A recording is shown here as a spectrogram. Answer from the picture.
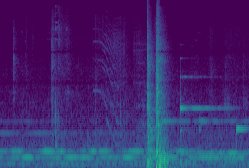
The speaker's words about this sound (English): Andy has a key. He unlocks the door.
